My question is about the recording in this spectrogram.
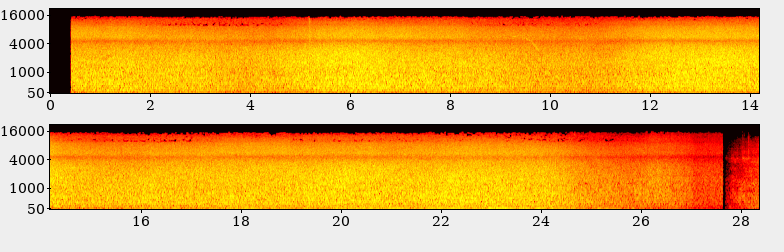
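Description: Ocean surf sound effect: a dense wash of waves that swells and ebbs in slow surges several seconds apart, with a deep rumble underneath in the middle stretch. It fades down near the end and cuts off.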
